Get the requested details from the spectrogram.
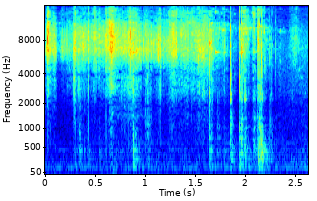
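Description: A brittle, carbonized wooden egg coated with copper citrate is dropped and clinks. It makes a series of light, bright, glassy clicks and patters with very little ring, the sharpest clinks near the end.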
